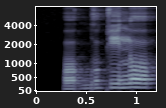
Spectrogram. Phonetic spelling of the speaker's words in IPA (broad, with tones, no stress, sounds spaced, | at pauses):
o˨ ɡ͡b u˧ k i˦ n o˦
